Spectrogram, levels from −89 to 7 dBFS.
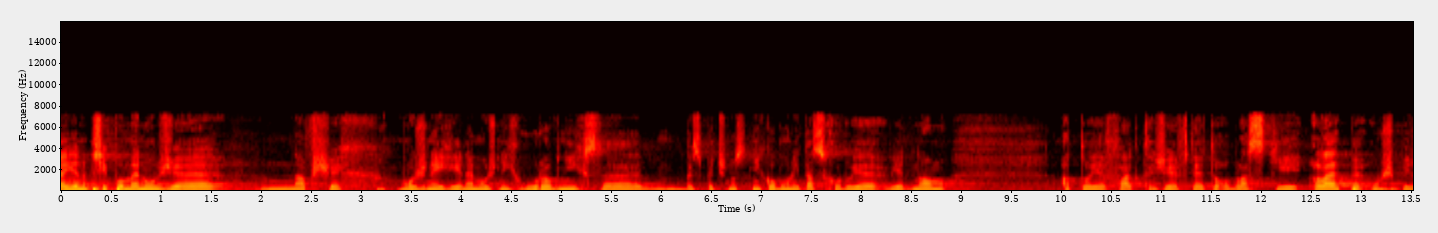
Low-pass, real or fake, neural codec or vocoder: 7.2 kHz; real; none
